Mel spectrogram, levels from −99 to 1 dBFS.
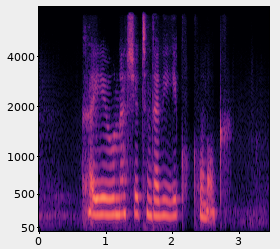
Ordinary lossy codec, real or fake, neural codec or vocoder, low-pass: none; fake; codec, 16 kHz, 0.5 kbps, X-Codec, HuBERT features, trained on balanced general audio; 7.2 kHz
